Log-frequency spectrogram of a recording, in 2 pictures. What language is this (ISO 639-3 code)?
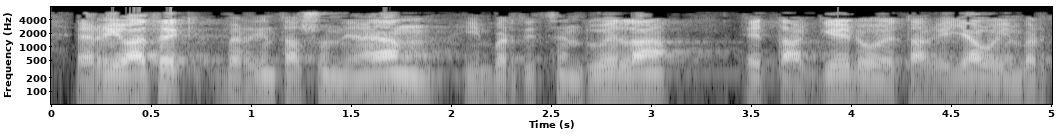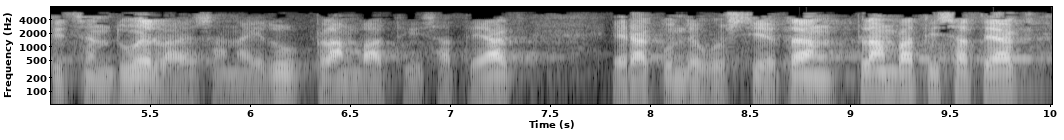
eus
